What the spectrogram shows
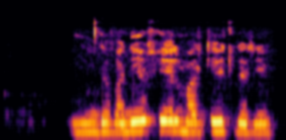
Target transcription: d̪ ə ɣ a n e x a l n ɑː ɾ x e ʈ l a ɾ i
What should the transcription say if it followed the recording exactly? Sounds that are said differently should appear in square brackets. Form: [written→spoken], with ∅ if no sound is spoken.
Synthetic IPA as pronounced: d̪ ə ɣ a n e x [a→e] l [n→m] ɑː ɾ [x→k] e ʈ l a ɾ i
